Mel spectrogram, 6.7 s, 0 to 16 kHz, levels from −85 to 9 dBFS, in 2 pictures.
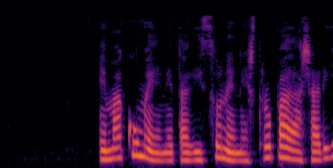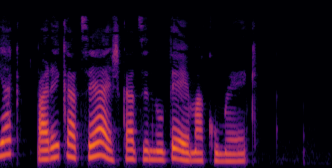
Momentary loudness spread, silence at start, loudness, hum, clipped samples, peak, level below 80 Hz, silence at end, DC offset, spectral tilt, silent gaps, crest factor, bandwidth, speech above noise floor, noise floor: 7 LU; 1 s; -26 LUFS; none; under 0.1%; -8 dBFS; -76 dBFS; 0.8 s; under 0.1%; -7 dB/octave; none; 18 dB; 11.5 kHz; 53 dB; -79 dBFS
